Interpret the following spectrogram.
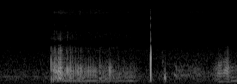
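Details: Memphis, a female pug nearly a year old who snores all the time, gives one rough, breathy snore lasting under a second, followed by a sharp click and a softer rasping breath against quiet room background.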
